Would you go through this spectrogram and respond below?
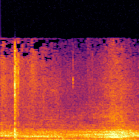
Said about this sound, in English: Or you need to turn on the car. Start engine. Boop.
